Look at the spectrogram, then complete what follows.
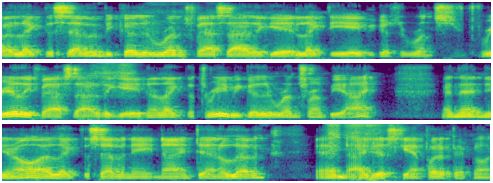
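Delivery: normal talking voice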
